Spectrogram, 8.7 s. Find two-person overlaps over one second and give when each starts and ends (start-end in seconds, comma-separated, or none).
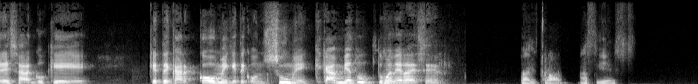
none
